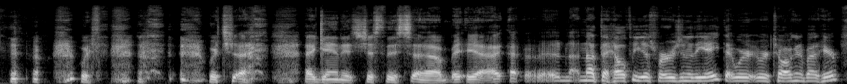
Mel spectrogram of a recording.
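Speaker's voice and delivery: high laughing voice through the words. Real, not acted. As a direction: laugh while talking. Laughing after Conan quote.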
